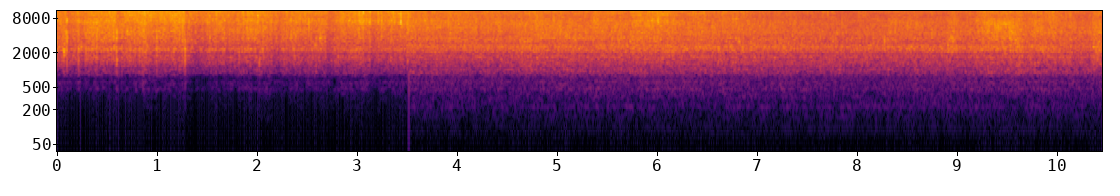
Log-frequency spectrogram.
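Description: Beech mushrooms sizzling in a hot wok with a little oil, a steady loud hiss as a spatula stirs them. The sizzle is the mushrooms' own water boiling off; mushrooms hold a lot of water.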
